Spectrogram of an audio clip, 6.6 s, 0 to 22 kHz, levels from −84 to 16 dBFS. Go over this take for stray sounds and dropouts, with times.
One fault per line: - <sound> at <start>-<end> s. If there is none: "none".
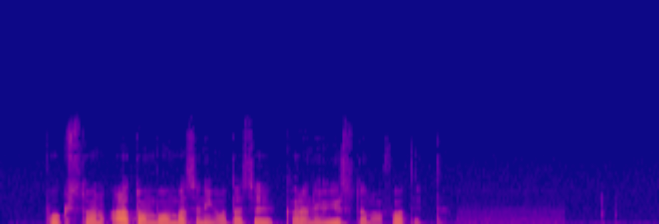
none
